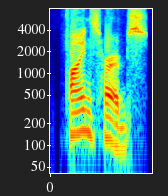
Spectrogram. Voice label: "fines herbes", American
